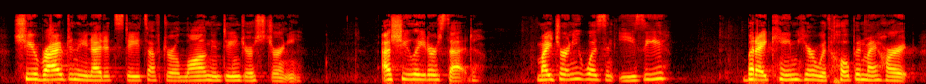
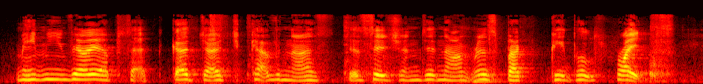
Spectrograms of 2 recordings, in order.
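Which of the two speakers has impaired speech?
The second: cerebral palsy; from birth, intellectual disability; 51 years with condition.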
